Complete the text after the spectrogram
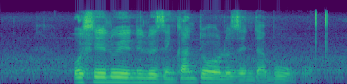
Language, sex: Zulu, male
